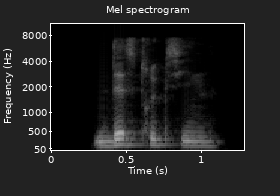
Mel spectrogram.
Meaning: destruxin
- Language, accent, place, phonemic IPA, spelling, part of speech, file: French, France, Lyon, /dɛs.tʁyk.sin/, destruxine, noun, LL-Q150 (fra)-destruxine.wav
